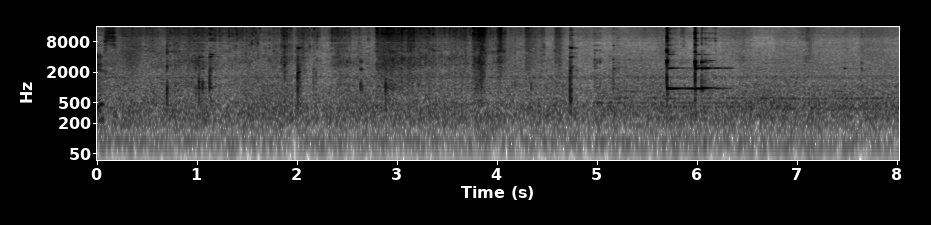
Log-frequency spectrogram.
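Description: Glassware in a cloth tote bag clinking as the bag is handled and opened: scattered light knocks and clinks, then two sharper ringing clinks about six seconds in.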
